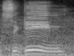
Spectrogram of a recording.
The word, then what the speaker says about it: Seguin: picking up a load that i'm taking to seguin texas and it also is spelled differently than it's pronounced i mean seguin you would expect it to be spelled something like s-e-g-e and or whatever it's spelled s-e-g-u-i-n so i'm pretty sure seguin is named after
